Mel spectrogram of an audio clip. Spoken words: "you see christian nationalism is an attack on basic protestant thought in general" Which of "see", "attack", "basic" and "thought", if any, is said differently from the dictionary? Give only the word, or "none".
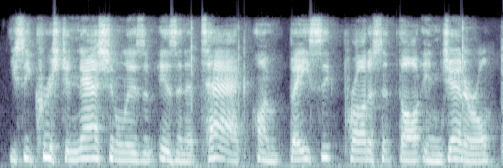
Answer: none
